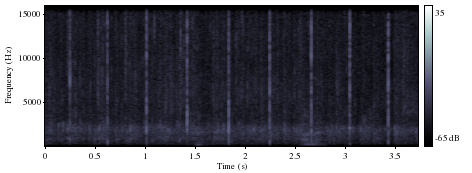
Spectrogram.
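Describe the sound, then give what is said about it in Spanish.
An audience claps steadily in applause for the Lord, with sharp individual claps standing out over a dense bed of applause and brief vocal exclamations, sustained at a moderate level throughout. “¿Por qué no le damos un aplauso fuerte, fuerte al Señor?”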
